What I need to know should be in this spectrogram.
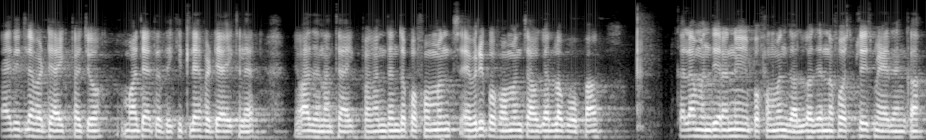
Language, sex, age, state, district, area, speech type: Goan Konkani, male, 18-30, Goa, Bardez, urban, spontaneous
